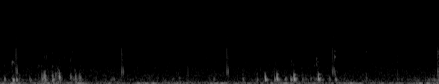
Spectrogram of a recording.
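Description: Quiet gurgling and bubbling rumbles from the belly over a low background noise: ordinary stomach rumbling.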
